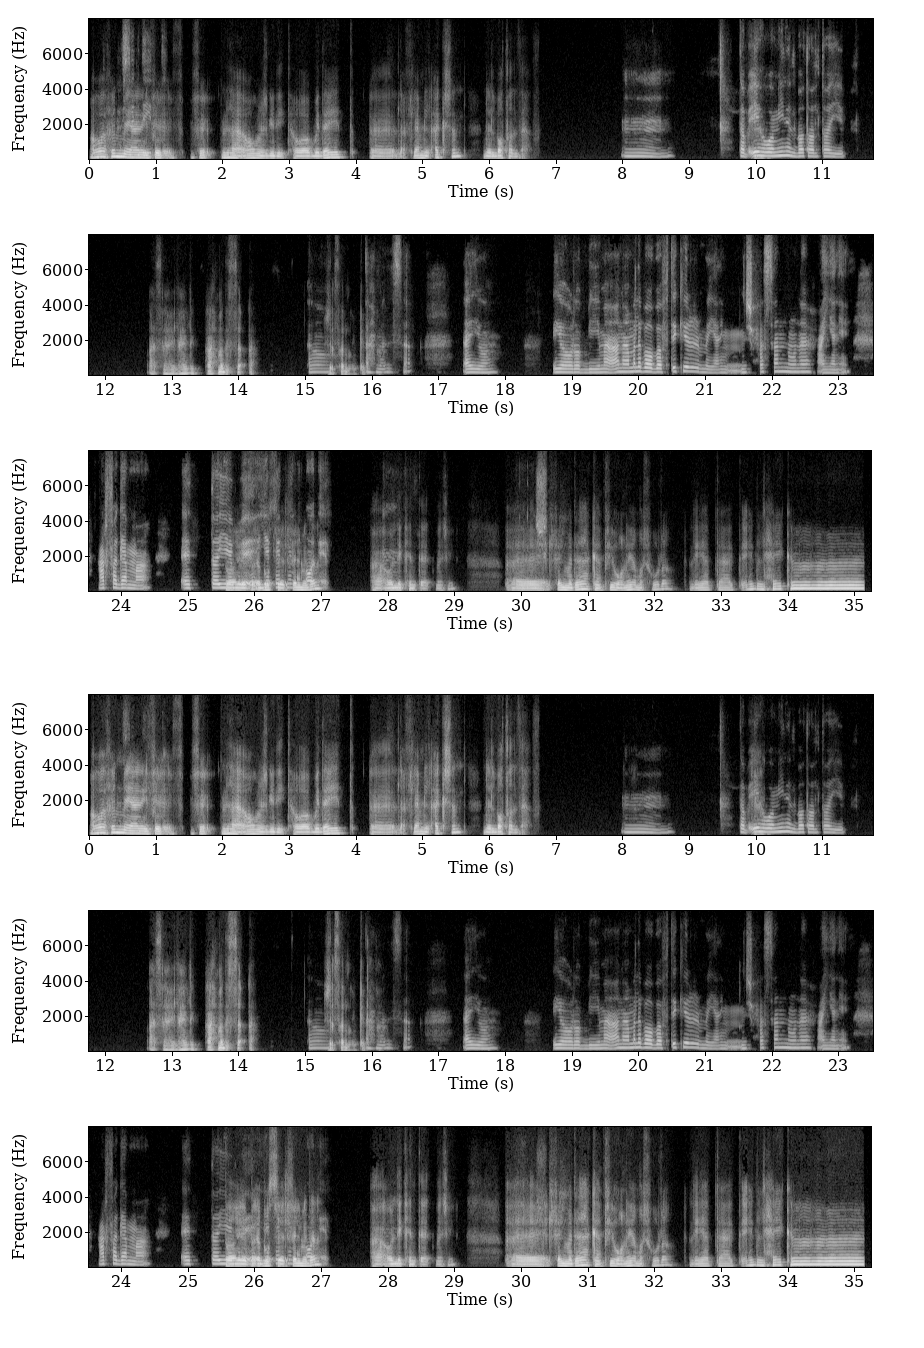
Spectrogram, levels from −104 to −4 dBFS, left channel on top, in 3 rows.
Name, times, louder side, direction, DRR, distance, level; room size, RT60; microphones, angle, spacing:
voice 1, 0.0-3.9 4.2-5.6 5.9-6.6 10.0-10.1 12.7-14.3 15.3-16.0 25.6-27.0 27.7-29.0 29.8-32.3 32.5-35.2, right 1 dB, 75° right, 3.5 m, -25 dB
voice 2, 8.0-8.8 9.5-11.3 15.0-15.4 15.9-16.6 16.9-17.1 17.4-17.9 18.7-25.1 25.4-27.1 27.9-28.3 30.2-30.4, left 2 dB, 70° left, 2.6 m, -32 dB
head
